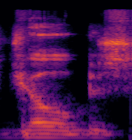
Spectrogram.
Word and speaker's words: Job: As I use a digital voice to go through this, you're going to find out he doesn't pronounce Job's name as Job. He pronounces it Job.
